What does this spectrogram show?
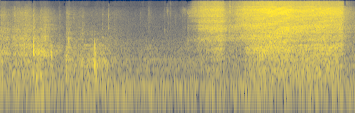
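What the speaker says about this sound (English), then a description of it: "I'm gonna go ahead and spray this other side with the Kandi Pro Spray on here. We're just gonna lightly mist it." Kandi Pro Spray lightly mists a sock from a pump bottle: one soft hiss builds and holds for about a second and a half, close by, after a quiet lead-in with faint handling taps.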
